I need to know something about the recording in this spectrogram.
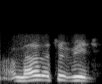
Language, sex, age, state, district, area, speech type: Kashmiri, male, 30-45, Jammu and Kashmir, Srinagar, urban, conversation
